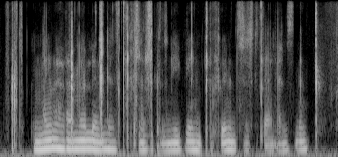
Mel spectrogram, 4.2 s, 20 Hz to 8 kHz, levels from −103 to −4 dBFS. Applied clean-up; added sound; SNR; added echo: neural diffusion model UNIVERSE++.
